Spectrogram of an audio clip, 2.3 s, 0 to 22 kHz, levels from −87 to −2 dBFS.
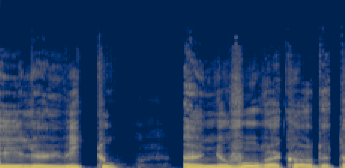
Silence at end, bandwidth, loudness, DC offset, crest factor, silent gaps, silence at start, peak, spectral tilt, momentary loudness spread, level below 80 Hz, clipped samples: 0 s; 15 kHz; -22 LUFS; under 0.1%; 14 dB; none; 0 s; -6 dBFS; -7.5 dB/octave; 7 LU; -50 dBFS; under 0.1%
